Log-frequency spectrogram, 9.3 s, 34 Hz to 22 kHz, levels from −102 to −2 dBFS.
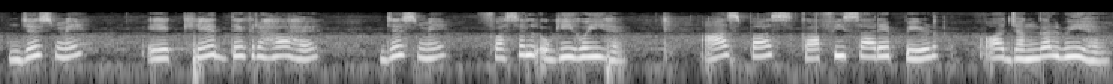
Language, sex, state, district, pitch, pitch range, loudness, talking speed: Hindi, female, Bihar, Purnia, 285 Hz, 255-305 Hz, -19 LUFS, 125 wpm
